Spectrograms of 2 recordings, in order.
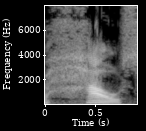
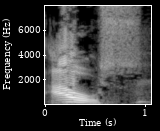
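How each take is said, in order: First: The word starts with a breathy h sound. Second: The word starts without an h sound. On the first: The speaker calls it right. "instead of house" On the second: The speaker calls it wrong. "French people have a really hard time in English because they don't pronounce H's"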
